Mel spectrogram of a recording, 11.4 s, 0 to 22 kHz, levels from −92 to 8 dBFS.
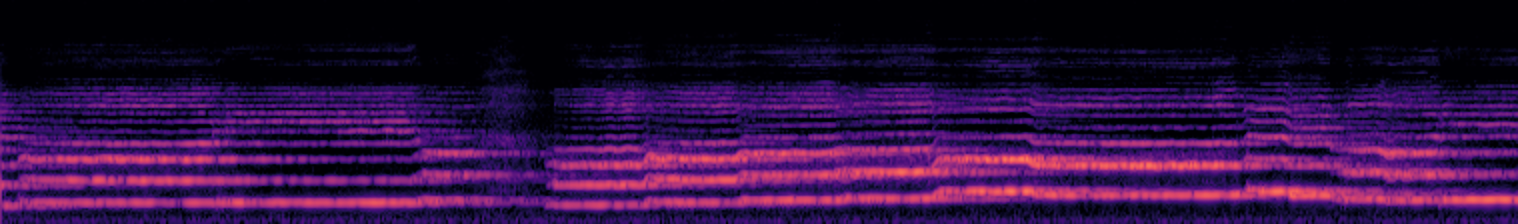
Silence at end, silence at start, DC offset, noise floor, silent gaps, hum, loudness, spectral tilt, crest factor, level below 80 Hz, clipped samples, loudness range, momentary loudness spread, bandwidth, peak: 0 s; 0 s; under 0.1%; -50 dBFS; none; 60 Hz at -80 dBFS; -30 LUFS; -3 dB/octave; 18 dB; -76 dBFS; under 0.1%; 8 LU; 10 LU; over 20 kHz; -12 dBFS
